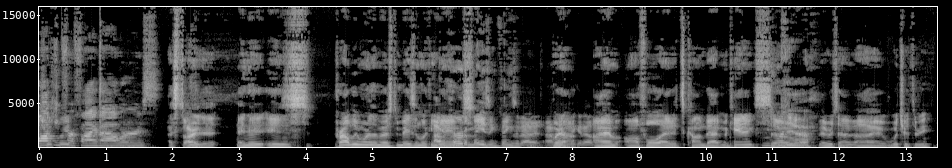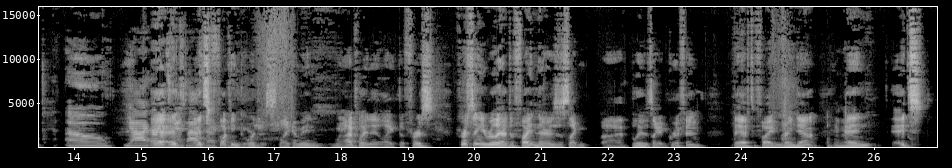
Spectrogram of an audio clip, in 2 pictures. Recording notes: We had some technical issues to deal with.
